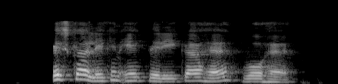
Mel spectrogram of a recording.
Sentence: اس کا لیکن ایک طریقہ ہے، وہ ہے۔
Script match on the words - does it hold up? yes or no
yes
